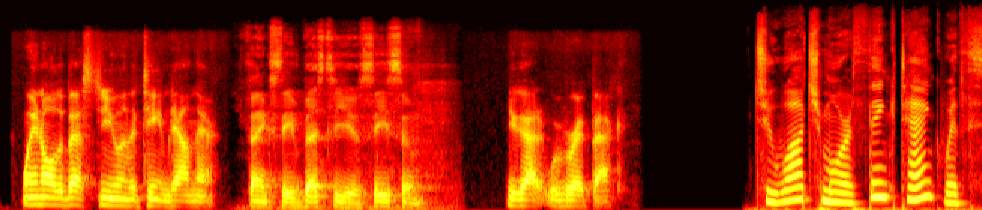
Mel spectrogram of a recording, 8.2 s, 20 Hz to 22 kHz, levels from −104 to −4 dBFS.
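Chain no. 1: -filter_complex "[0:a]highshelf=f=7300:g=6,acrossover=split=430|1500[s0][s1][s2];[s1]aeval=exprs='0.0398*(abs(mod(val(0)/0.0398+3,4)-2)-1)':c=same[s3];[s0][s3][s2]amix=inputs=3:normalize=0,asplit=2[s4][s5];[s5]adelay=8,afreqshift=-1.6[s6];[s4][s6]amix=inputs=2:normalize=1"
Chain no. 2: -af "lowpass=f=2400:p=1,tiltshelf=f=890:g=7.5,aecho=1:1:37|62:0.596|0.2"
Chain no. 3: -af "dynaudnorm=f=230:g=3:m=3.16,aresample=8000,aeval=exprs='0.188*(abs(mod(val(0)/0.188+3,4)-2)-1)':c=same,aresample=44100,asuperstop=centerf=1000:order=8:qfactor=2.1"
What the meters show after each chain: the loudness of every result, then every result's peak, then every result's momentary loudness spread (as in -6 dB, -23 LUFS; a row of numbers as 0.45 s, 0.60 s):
-30.0 LUFS, -19.0 LUFS, -23.0 LUFS; -14.0 dBFS, -2.5 dBFS, -9.0 dBFS; 9 LU, 12 LU, 5 LU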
